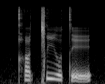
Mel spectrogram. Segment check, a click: present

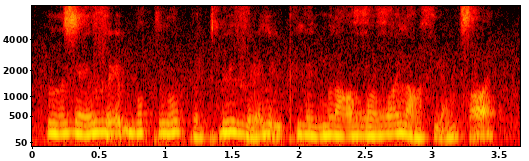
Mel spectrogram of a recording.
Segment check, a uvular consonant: present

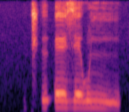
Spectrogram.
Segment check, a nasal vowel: present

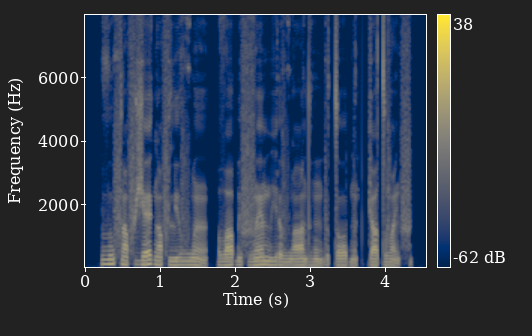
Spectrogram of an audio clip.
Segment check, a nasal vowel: present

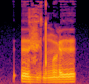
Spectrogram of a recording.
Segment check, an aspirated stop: absent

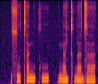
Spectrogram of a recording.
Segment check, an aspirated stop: present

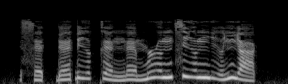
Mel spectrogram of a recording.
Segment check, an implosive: present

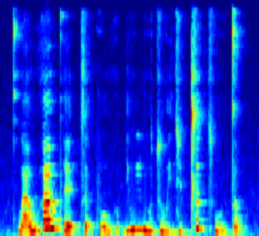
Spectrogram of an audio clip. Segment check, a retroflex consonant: absent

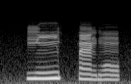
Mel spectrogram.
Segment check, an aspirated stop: absent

